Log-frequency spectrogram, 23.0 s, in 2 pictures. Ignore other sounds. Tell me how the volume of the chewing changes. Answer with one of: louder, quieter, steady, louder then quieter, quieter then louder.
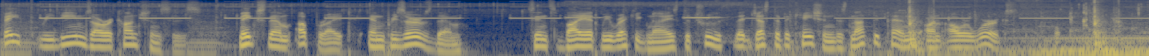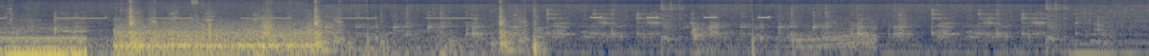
louder.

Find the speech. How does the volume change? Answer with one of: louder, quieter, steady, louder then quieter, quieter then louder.
steady.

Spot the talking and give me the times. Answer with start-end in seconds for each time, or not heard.
0.0-4.7, 5.3-10.6.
